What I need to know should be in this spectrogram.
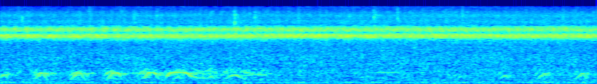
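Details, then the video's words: Unbroken high-pitched chirping of grass insects on an early autumn night, joined at the start by a burst of low, bouncing hoot-like notes, then a few isolated ones near the end. "초가을 밤부터 새벽까지 백색소음 풀벌레 소리"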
